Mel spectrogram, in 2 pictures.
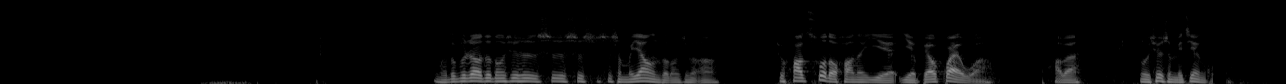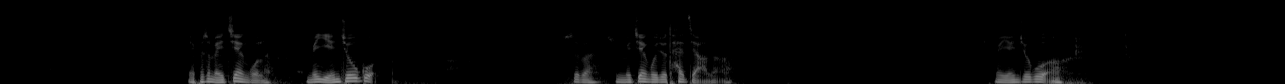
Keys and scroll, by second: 11.1 ctrl+z, 11.3 ctrl+z, 11.5 ctrl+z, 14.6 ctrl+z, 14.8 ctrl+z, 17.2 ctrl+z, 23.6 space, 24.1 space.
